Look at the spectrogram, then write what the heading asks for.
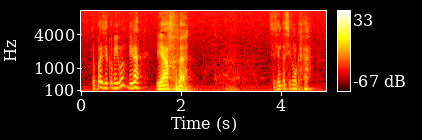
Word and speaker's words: Yahweh: Yahweh. ¿Sí? Ahí fue donde aprendí una cosa muy importante. Había un rabino mesiánico que describe que la pronunciación del nombre de Dios es como el mismo respirar.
